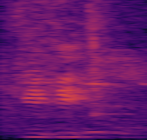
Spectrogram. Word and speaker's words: Curie: ponto curri. Kiri. Ah, em francês a pronúncia seria kiri.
